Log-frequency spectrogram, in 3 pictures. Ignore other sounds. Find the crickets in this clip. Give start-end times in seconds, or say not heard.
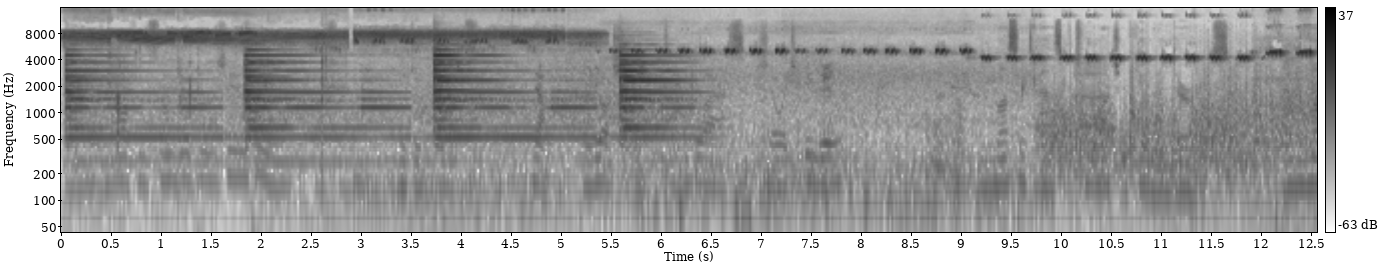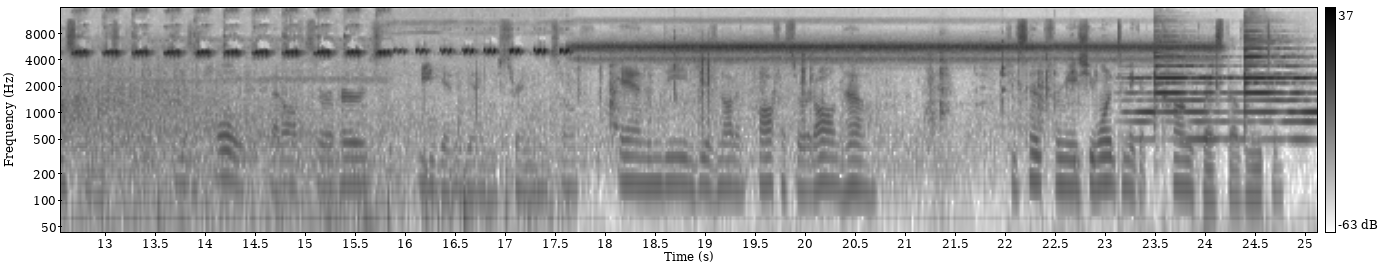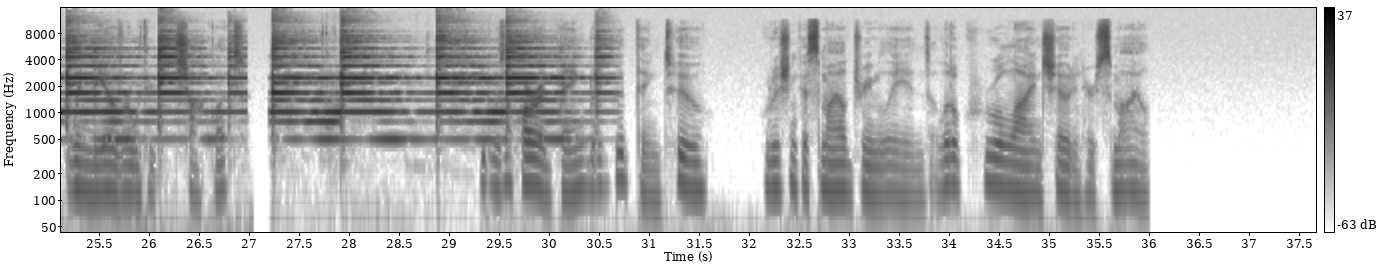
0.0-24.2.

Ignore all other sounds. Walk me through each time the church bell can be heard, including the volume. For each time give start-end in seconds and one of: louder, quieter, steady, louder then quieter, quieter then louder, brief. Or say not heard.
0.0-6.6 louder
23.1-30.7 steady.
